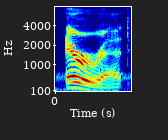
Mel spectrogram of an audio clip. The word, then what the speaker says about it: Ararat: it is Mount uh Ararat is the way most English speakers will call it uh it's a mountain in Turkey but according to Middle Eastern pronunciation I think it should be pronounced Ararat and we have the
